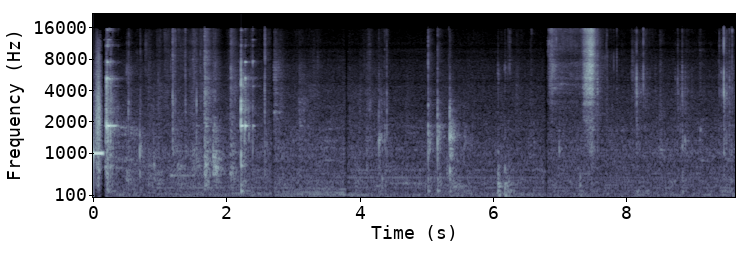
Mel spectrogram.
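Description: Ice cubes clinking into a glass and a plastic ice-cube tray knocking against a hard tabletop, a run of scattered sharp clicks and knocks. About seven seconds in comes a brief hissing rush as a plastic Coke bottle is handled beside the glass.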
